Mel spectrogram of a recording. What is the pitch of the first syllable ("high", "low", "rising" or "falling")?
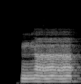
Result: low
